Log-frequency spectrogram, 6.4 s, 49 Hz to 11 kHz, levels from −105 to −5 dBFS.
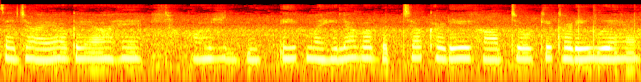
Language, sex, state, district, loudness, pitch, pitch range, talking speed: Hindi, female, Chhattisgarh, Balrampur, -16 LUFS, 230 Hz, 225-235 Hz, 160 wpm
